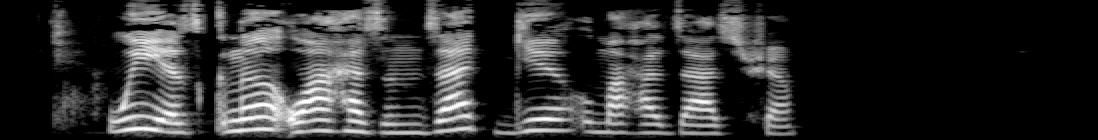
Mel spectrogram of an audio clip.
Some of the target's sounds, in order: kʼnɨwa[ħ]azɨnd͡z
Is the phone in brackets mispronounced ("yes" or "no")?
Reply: no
